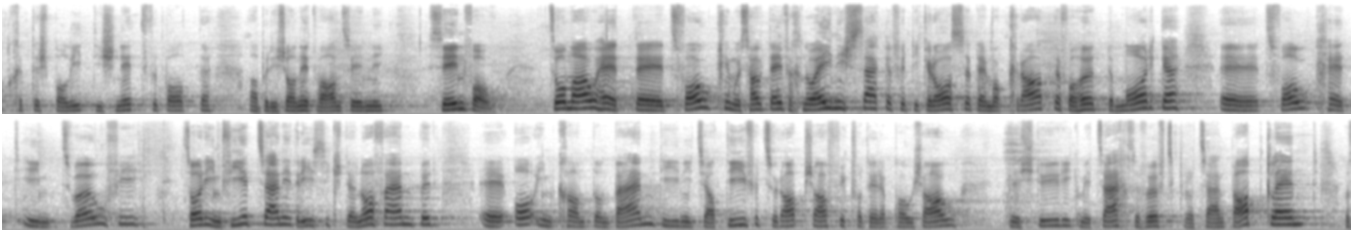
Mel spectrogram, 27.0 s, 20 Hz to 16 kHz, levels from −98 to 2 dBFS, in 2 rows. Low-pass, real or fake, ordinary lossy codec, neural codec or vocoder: 14.4 kHz; real; none; none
